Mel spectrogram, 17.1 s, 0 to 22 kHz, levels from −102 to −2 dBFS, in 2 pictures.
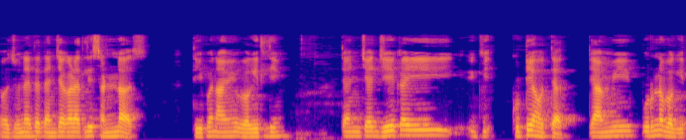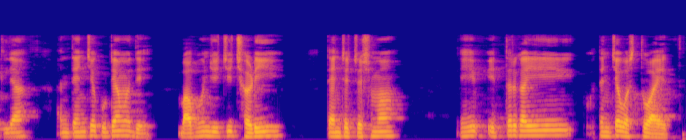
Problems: background sounds at intervals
